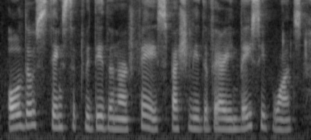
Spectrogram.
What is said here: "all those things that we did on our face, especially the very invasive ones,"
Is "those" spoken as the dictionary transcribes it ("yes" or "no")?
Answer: no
